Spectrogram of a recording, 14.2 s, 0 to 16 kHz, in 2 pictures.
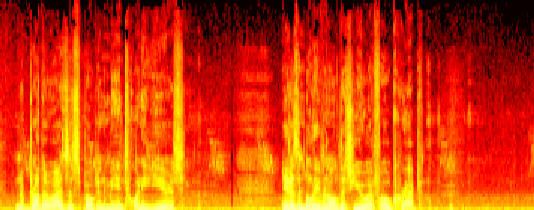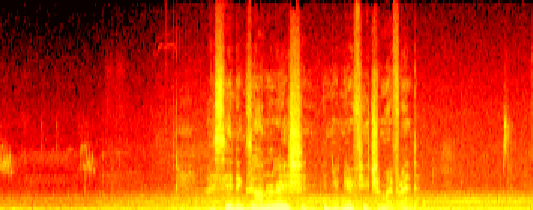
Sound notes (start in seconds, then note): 5.5 chuckling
